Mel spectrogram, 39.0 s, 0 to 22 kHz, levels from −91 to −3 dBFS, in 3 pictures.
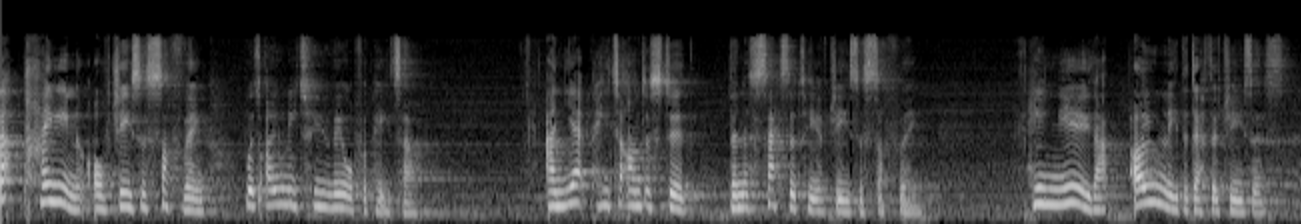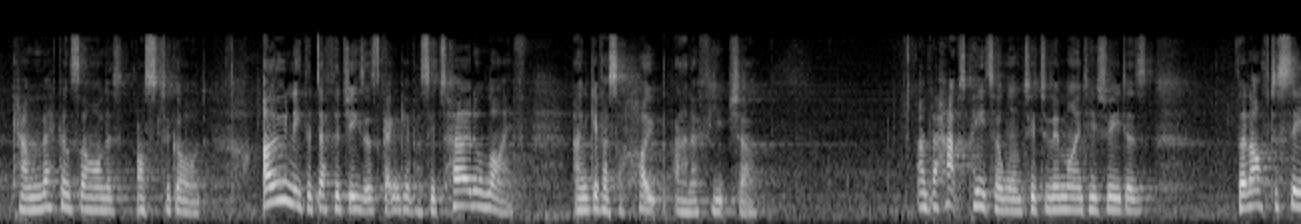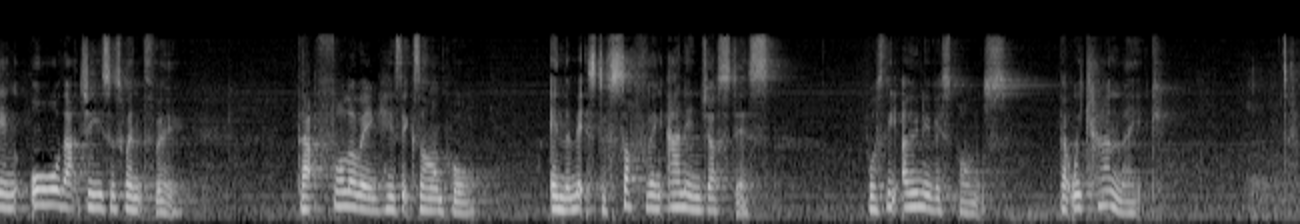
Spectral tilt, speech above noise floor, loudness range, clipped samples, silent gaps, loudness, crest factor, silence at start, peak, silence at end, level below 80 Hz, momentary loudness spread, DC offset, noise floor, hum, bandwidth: -4.5 dB/octave; 27 dB; 5 LU; under 0.1%; none; -32 LUFS; 24 dB; 0 s; -8 dBFS; 0 s; -72 dBFS; 15 LU; under 0.1%; -58 dBFS; none; 12.5 kHz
